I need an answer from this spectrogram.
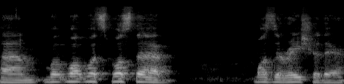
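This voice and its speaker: This man has a fairly low pitch and a somewhat breathy voice with a non-native accent. He speaks at a moderate pace. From Italy. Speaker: podcast host and bartender. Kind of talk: casual chat. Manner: animated.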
